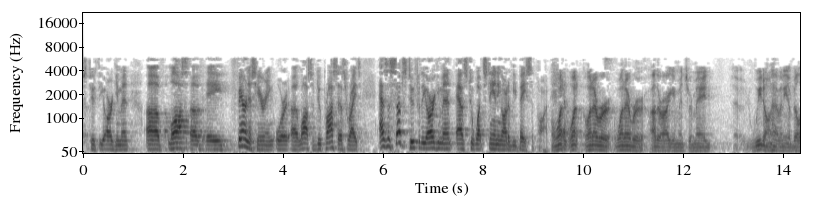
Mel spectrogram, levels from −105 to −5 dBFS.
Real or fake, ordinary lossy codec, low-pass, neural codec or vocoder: real; MP3, 24 kbps; 7.2 kHz; none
